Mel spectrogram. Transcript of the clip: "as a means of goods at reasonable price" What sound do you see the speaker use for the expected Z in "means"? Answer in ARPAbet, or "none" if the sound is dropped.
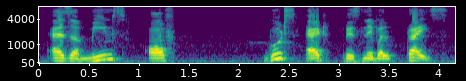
S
